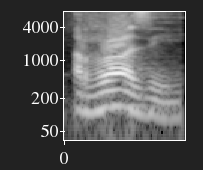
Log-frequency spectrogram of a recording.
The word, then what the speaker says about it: Ar-Razi: How would they pronounce what they call Nisba? Ar-Razi, yes. Ar-Razi is from Arri. So Razi, last name, indicates that this person is from the city of Arri.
